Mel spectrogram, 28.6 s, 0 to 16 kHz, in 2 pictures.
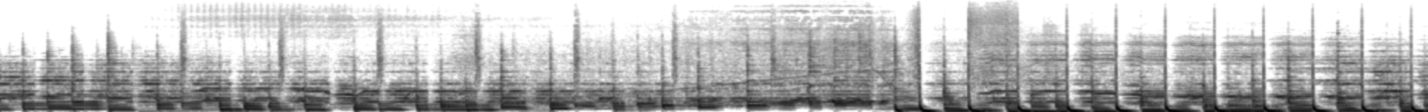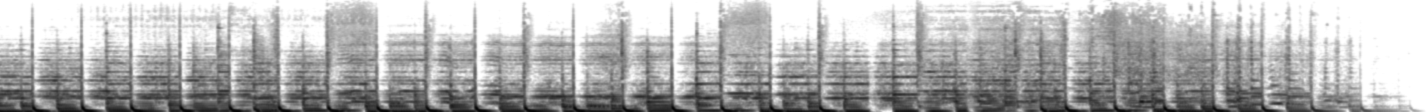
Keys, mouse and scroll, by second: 1.1 click, 2.4 click, 3.5 click, 4.7 click, 5.8 click, 6.8 click, 7.8 click, 8.9 click, 10.8 click, 11.9 click, 12.7 click, 14.2 click, 16.0 click, 16.8 click, 17.5 scroll down 1, 18.3 scroll up 1, 18.9 click, 23.3 click, 24.9 click, 26.1 click.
